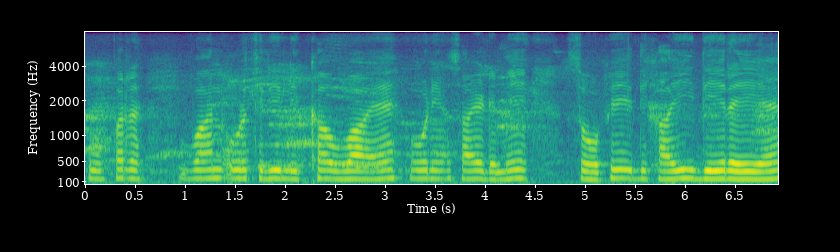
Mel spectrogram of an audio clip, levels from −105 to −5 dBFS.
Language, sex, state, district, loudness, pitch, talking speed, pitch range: Hindi, male, Uttar Pradesh, Shamli, -16 LUFS, 160 Hz, 140 wpm, 155-165 Hz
